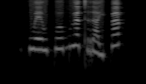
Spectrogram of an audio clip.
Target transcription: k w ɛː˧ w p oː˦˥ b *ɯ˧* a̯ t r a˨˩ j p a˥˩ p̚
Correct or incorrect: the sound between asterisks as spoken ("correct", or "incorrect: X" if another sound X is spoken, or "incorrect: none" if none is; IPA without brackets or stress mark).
incorrect: ɯ˥˩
